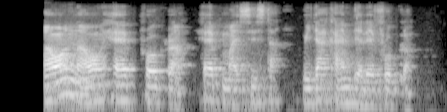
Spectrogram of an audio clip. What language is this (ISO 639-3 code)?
pcm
